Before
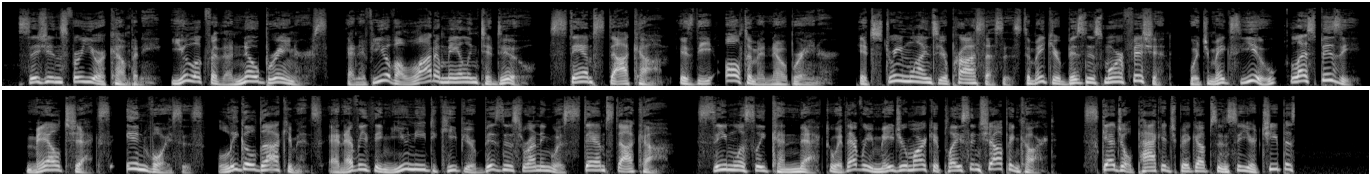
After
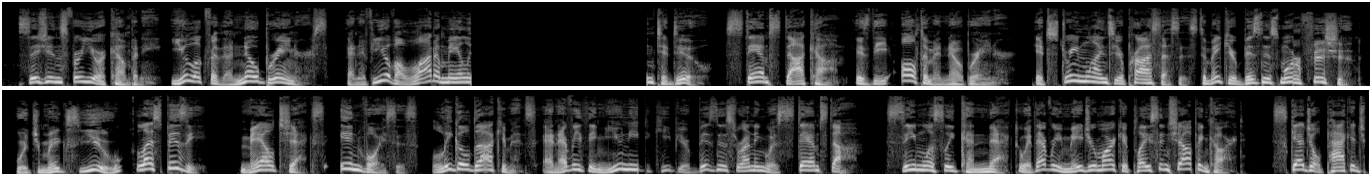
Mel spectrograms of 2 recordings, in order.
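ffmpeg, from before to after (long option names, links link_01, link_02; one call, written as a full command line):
ffmpeg -i in.wav -filter_complex "[0:a]asplit=6[link_01][link_02][link_03][link_04][link_05][link_06];[link_01]atrim=end=4.69,asetpts=PTS-STARTPTS,afade=type=out:start_time=4.686:duration=0.004:curve=hsin,apad=pad_dur=1.76[link_07];[link_02]atrim=start=4.69:end=11.154,asetpts=PTS-STARTPTS,afade=type=in:duration=0.004:curve=hsin[link_08];[link_03]atrim=start=11.15:end=12.67,asetpts=PTS-STARTPTS,asetrate=35280,aresample=44100[link_09];[link_04]atrim=start=12.666:end=17.9,asetpts=PTS-STARTPTS,afade=type=out:start_time=5.23:duration=0.004:curve=hsin:silence=0.0891251[link_10];[link_05]atrim=start=17.9:end=19.922,asetpts=PTS-STARTPTS,afade=type=in:duration=1.07:silence=0.0891251[link_11];[link_06]atrim=start=20.168[link_12];[link_07][link_08]concat=n=2:v=0:a=1[link_13];[link_13][link_09]acrossfade=duration=0.004:curve1=hsin:curve2=hsin[link_14];[link_10][link_11]concat=n=2:v=0:a=1[link_15];[link_14][link_15]acrossfade=duration=0.004:curve1=hsin:curve2=hsin[link_16];[link_16][link_12]acrossfade=duration=0.004:curve1=hsin:curve2=hsin" out.wav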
